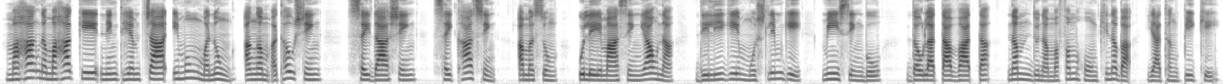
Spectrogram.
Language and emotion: Manipuri, neutral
